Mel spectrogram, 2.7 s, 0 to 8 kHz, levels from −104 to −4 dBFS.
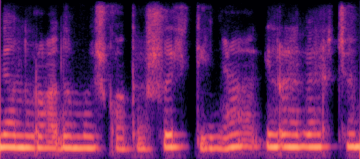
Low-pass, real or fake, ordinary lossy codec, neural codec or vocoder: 7.2 kHz; fake; Opus, 24 kbps; codec, 44.1 kHz, 7.8 kbps, Pupu-Codec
